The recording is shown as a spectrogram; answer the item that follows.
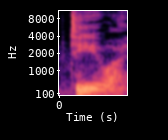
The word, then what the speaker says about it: TUI: I've been saying TUI Cruises, and Lori, I stand corrected. TUI is how I pronounce TUI.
